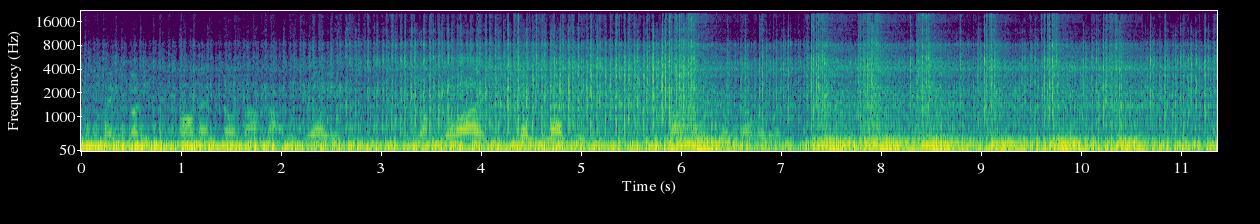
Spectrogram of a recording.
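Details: 2008 Ducati Hypermotard 1100S V-twin idling with a loose, uneven clatter over its lumpy beat after 2 years sitting, service and EML lights on; owner unsure whether the extra noise is normal.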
